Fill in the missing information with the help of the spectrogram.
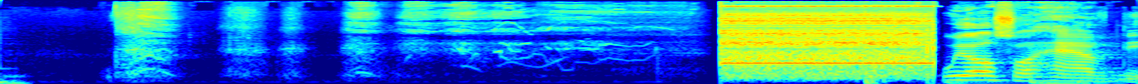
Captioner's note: laughs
